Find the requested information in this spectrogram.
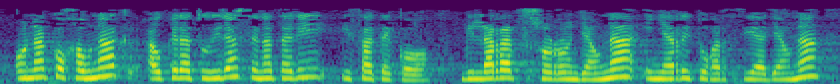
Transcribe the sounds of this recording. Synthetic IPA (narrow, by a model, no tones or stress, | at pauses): o̞nako̞ʝawnakawke̞ɾat̪uðiɾase̞nat̪aɾiːsat̪e̞ko̞ | bild̪arat͡sso̞ro̞nʝawnaʔiɲarit̪uɣaɾt͡siaʝawna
